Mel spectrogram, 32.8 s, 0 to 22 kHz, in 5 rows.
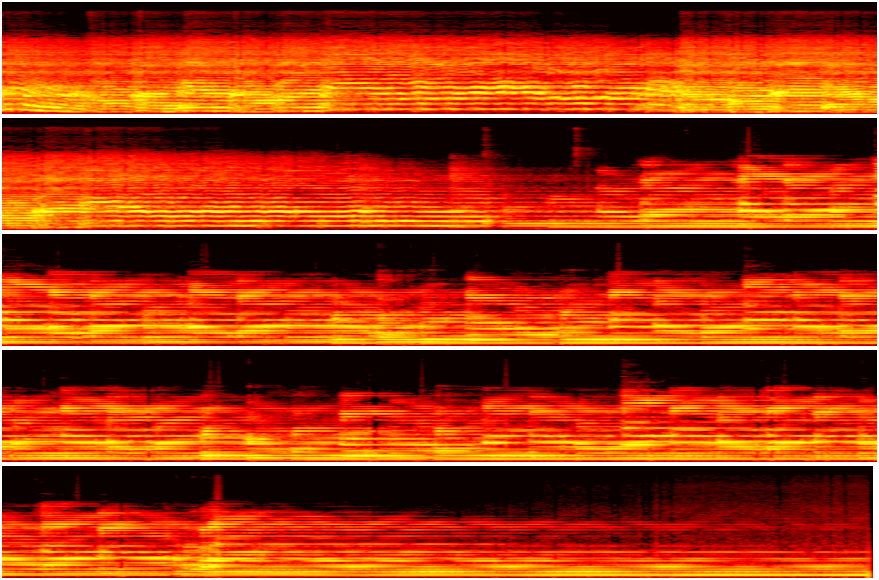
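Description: A 2016 Gibson Les Paul Standard electric guitar played through effects. It opens with a distorted passage and a slide down in pitch. About ten seconds in it switches to clean, chorus-laden picked arpeggios that run on in a repeating pattern.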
